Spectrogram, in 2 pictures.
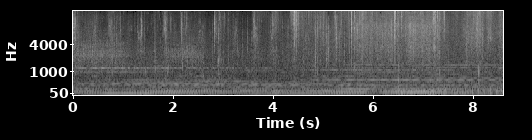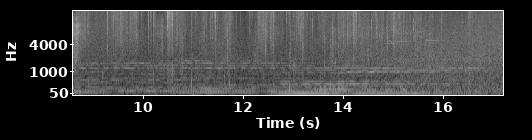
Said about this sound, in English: I knew it! I told you I heard something! A waterfall. It's very picturesque.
